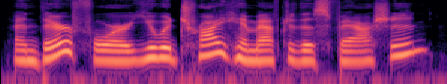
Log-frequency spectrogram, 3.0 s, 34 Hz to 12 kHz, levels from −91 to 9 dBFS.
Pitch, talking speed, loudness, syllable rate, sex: 210 Hz, 180 wpm, -16 LUFS, 5.2 syllables/s, female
